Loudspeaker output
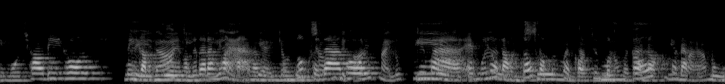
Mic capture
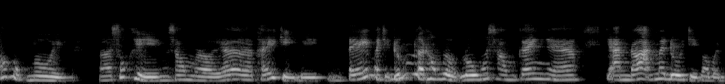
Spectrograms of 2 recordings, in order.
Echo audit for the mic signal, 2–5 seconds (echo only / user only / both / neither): user only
